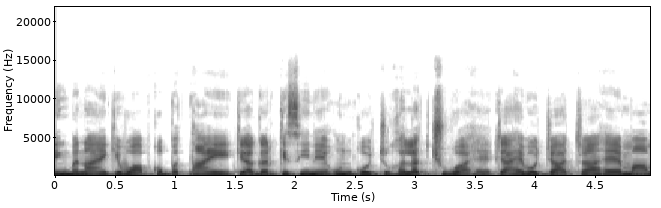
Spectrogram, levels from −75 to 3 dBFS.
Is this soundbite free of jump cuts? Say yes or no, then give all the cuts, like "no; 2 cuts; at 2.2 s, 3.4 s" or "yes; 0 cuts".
no; 2 cuts; at 1.5 s, 3.7 s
